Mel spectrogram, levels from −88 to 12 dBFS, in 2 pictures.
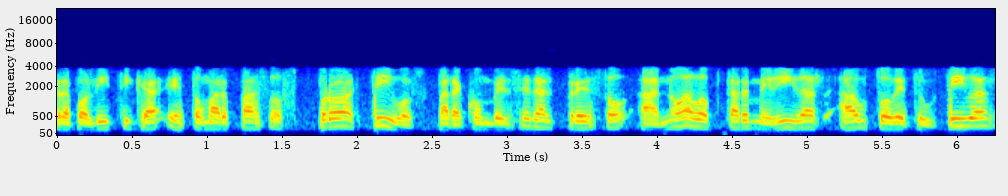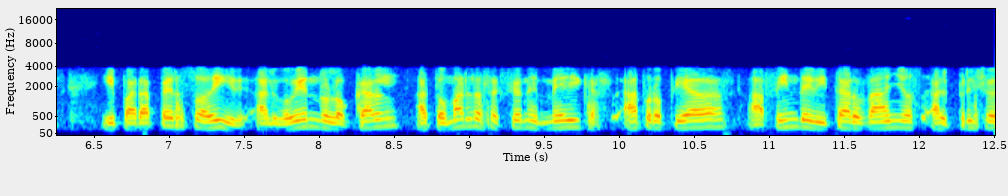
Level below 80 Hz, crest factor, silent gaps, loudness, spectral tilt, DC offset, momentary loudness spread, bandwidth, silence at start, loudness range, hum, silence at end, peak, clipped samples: -78 dBFS; 16 dB; none; -19 LUFS; -8 dB/octave; under 0.1%; 5 LU; 4 kHz; 0 s; 1 LU; none; 0 s; -2 dBFS; under 0.1%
